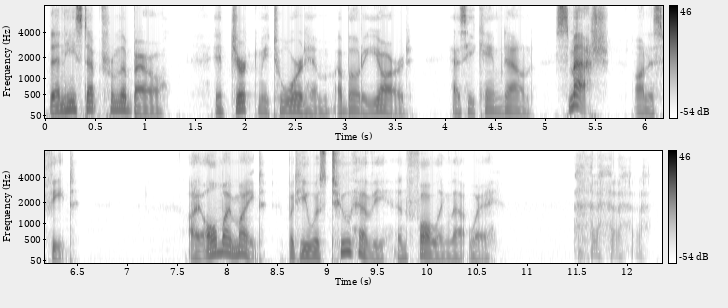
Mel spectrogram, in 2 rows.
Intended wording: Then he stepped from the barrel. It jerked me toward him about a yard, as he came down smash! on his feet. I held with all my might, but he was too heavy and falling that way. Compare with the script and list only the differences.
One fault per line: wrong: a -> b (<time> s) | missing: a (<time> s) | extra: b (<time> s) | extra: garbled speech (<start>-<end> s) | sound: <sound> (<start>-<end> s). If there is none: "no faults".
missing: held with (7.7 s)
sound: laugh (11.5-12.3 s)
